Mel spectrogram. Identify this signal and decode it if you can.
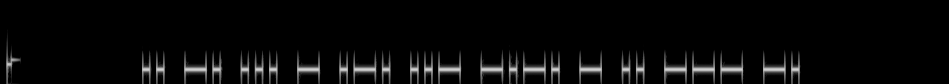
Morse code, heard as a keyed tone, about 17 wpm, 700 Hz. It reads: INSTRUCTION
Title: Top 1751-2000 Words 17wpm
